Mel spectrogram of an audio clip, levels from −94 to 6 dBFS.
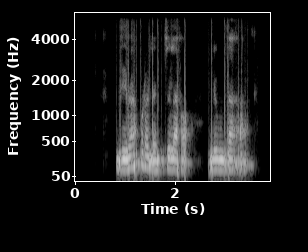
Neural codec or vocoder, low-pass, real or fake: codec, 16 kHz in and 24 kHz out, 1 kbps, XY-Tokenizer; 5.4 kHz; fake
